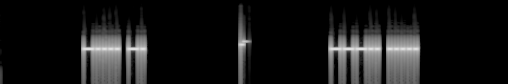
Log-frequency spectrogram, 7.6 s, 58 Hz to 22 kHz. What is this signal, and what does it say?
Morse code, heard as a keyed tone, about 25 wpm, 700 Hz. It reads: 6 N 8 5
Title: Common Cut Numbers - 2-Digit 25wpm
